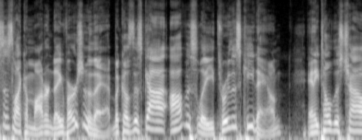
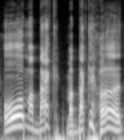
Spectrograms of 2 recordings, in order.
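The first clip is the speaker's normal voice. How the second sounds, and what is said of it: Put-on foreign-sounding accent. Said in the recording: “Why does he talk like that? ... That's a Shimolan accent.”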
